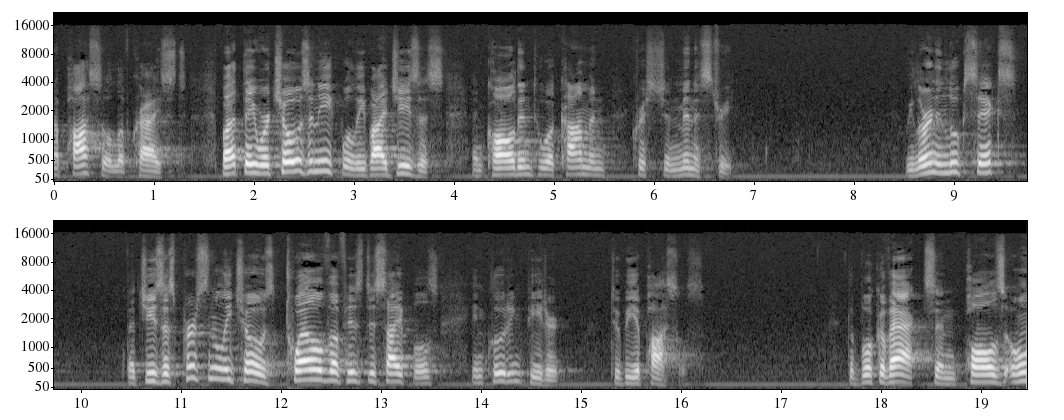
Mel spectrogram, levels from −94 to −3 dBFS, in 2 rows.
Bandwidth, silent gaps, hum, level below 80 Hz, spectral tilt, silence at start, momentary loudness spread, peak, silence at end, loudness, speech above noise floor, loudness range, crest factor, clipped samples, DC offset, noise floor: 16.5 kHz; none; none; -68 dBFS; -3.5 dB/octave; 0 s; 20 LU; 0 dBFS; 0 s; -18 LUFS; 35 dB; 10 LU; 18 dB; under 0.1%; under 0.1%; -53 dBFS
